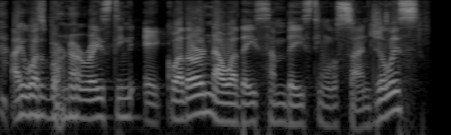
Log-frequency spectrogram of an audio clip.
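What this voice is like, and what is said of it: Speaks with an Ecuadorian accent. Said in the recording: “what's up with the accent.”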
